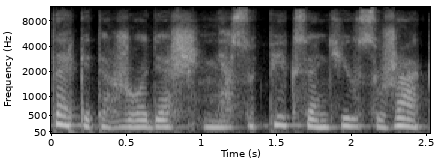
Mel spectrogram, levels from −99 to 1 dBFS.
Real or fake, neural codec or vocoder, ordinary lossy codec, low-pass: real; none; Opus, 24 kbps; 10.8 kHz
